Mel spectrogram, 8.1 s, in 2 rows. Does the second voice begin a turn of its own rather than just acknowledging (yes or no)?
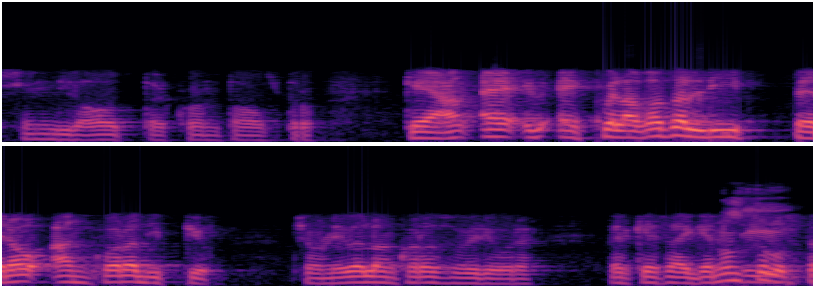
no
